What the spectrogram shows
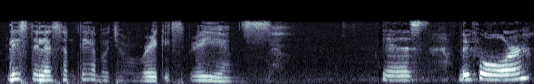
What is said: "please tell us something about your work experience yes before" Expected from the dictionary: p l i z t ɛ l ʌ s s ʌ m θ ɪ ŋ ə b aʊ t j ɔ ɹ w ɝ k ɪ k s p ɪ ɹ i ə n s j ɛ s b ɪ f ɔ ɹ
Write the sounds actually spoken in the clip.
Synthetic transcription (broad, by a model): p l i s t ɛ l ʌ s s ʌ m t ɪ ŋ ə b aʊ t j ɔ ɹ w ɝ k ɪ k s p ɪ ɹ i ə n s j ɛ s b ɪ f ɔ ɹ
